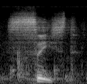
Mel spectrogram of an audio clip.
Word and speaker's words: ceased: Not bad, but it's a soft C. Ceased.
